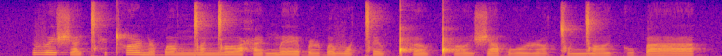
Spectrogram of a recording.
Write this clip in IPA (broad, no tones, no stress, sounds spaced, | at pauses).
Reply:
v ɛ ʃ a ɪ̯ ǀʰ ɛ ʈʰ ʌː ɳ ʌ ɓ ʌː ŋ͡ǀ ɐ ŋ͡ǀ ʌː ħ ɛː ŋ͡m ɛː ɓ ʌ ɭ ɓ ɐ v ʌ ǀ ɛ ʊ̯ ǃʰ ɐ ʊ̯ ǃʰ ʌː ɪ̯ ʃ a ɓ oː ɭ ʌː ǀ o ŋ͡ǀ ʌː ɪ̯ k o ɓ aː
